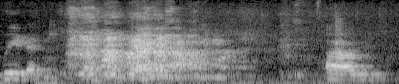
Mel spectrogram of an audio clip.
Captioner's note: laughing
